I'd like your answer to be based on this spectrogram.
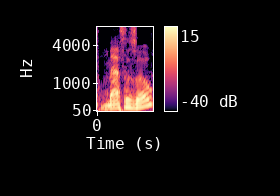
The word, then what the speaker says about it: Masazo: Masazo. – Yep. – Nonaka. – You say Masazo? – Masazo. – Ah.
